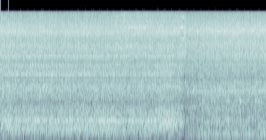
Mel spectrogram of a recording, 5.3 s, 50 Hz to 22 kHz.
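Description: Homemade 2x72 belt grinder running, with a steel knife blade being ground against the abrasive belt in a steady, hissing rasp. The blade comes off the belt a little under four seconds in while the grinder keeps running.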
